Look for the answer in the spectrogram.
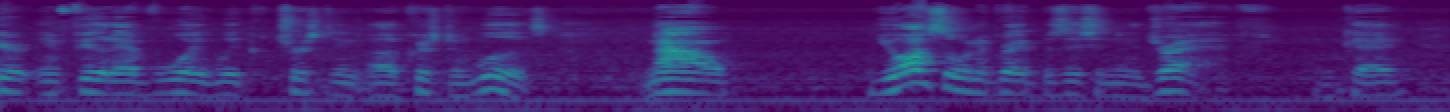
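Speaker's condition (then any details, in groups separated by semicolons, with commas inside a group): No condition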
